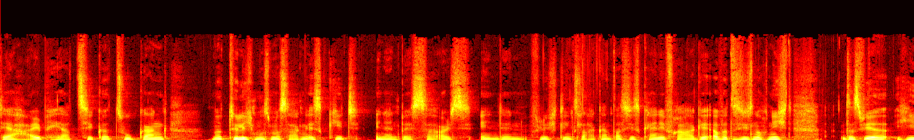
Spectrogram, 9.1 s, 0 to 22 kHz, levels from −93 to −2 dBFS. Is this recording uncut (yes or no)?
yes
